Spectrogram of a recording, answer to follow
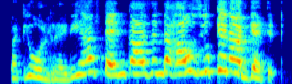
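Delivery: parent getting angry. Acted. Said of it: "Now you're getting angry".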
